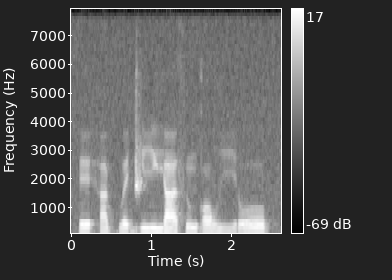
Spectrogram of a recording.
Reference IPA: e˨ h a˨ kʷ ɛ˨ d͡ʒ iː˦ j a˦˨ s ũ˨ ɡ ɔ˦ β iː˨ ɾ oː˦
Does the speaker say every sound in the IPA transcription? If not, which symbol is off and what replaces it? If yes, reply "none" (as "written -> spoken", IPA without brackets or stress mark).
ɔ˦ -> ɔ˦˨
